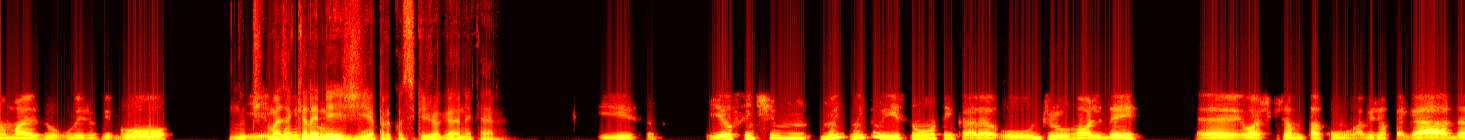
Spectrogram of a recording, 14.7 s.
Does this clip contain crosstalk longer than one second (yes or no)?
yes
